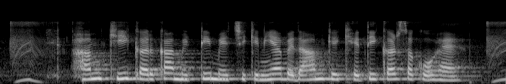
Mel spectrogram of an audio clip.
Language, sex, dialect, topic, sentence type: Magahi, female, Southern, agriculture, question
